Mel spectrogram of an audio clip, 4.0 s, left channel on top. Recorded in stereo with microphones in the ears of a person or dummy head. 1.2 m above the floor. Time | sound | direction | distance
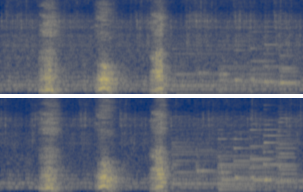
0.5 | a shout | 30° left (ahead or behind) | 2 m
2.3 | a piano | 65° right (ahead or behind) | 3.5 m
